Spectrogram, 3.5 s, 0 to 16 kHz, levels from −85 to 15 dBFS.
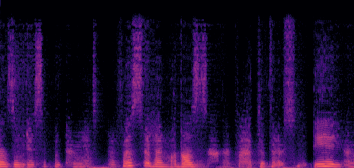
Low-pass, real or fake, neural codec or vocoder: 14.4 kHz; fake; codec, 44.1 kHz, 0.9 kbps, DAC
